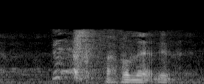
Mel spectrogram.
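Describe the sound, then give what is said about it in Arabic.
A single sneeze bursts out, sharp and breathy, trailing into a short stretch of voiced murmuring. “رحمك الله”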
